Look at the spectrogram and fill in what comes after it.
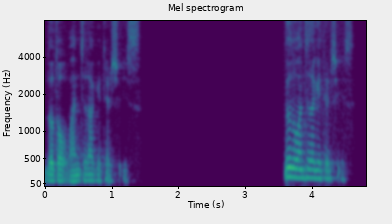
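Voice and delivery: soft, hushed half-whisper, close to the ear. Acting out Jesus half-whispering to hardened people: acting out a half-whisper. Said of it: "귓속말로 뭐라 그러세요?".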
